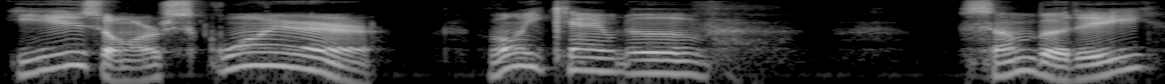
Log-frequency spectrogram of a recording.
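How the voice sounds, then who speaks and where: A man playing a simple, indiscreet rustic messenger in a classic stage comedy, chatty and confiding in a secretive, halting way. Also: on the high side, big pitch swings, vocal fry, a bit bright, heavily acted. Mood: chatty, pleased.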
